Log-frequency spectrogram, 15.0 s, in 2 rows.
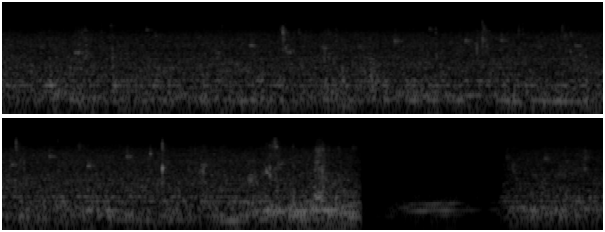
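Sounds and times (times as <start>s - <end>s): liquid dripping: 0.0s - 12.0s
wet mouth chewing smacks: 9.4s - 11.8s.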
